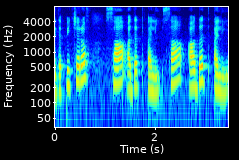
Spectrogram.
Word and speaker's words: Sa'adat Ali: Sa'adat Ali, like that the pronunciation.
